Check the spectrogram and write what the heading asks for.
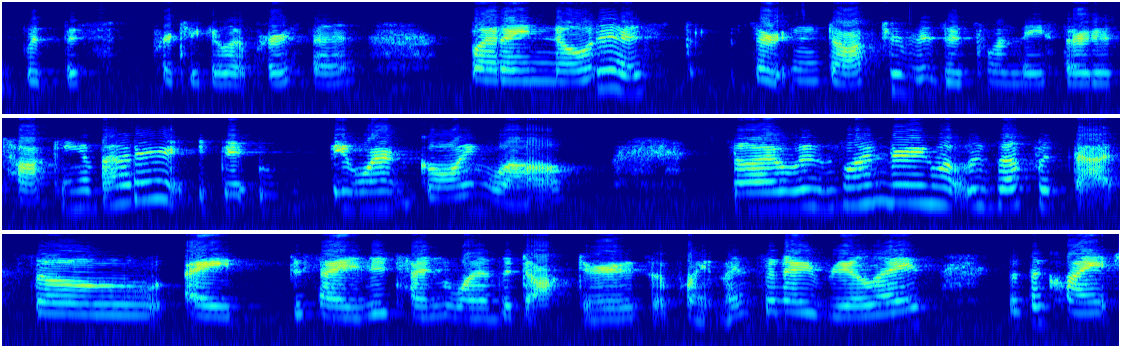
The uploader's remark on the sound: Is also our first "over the phone" conversation...so technically, not really a "sit down".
